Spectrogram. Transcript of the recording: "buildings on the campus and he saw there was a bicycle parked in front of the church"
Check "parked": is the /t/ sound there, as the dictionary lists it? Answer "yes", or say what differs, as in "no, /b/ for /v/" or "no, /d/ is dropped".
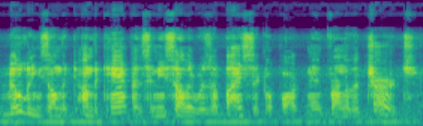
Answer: no, /t/ is dropped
